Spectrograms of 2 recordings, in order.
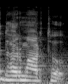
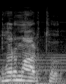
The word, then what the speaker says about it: ধর্মার্থ: ধর্ম এবং অর্থ এই দুটি শব্দকে যদি আমি একত্রিত করে সন্ধি করি তাহলে উচ্চারণ হবে ধর্মার্থ। ধর্ম যোগ অর্থ, ধর্মার্থ।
